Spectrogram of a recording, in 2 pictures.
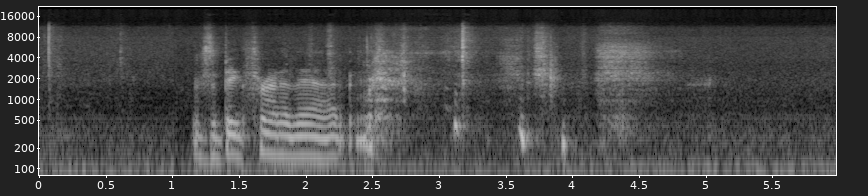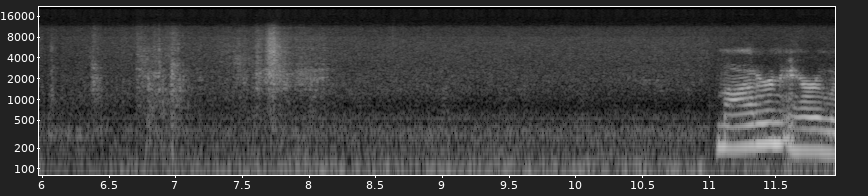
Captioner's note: laughs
